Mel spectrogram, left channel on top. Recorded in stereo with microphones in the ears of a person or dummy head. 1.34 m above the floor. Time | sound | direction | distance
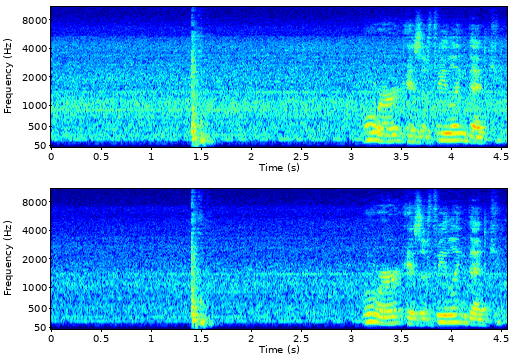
1.4 | a thud | 15° right (ahead or behind) | 2 m
3.1 | a man speaking | 10° right (ahead or behind) | 2 m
